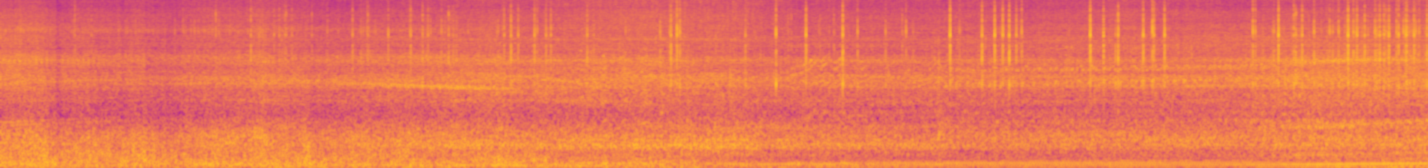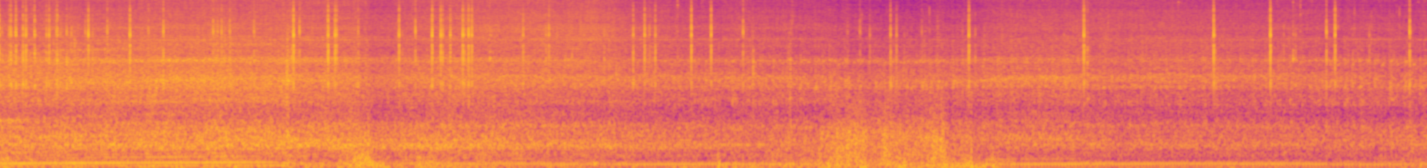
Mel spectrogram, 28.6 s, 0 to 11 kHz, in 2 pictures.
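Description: Suzuki GSX1400 inline-four engine running as the motorcycle rides along, a steady low engine note that grows stronger and then shifts about two-thirds of the way in, under steady road noise.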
